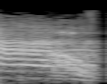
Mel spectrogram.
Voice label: ow male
